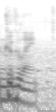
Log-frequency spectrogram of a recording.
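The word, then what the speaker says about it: Cú Chulainn: not even worth it think of like cuckoo like a cuckoo clock and then Lane like a like a a road and just put it together cucko Lane the H is silent in his last name makes sense so Tony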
